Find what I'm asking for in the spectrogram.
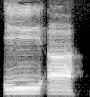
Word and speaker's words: Iamaleava: Iamaleava, you know, and the ma and lay, they're in capital letters, so you emphasize that syllable, Dustin.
